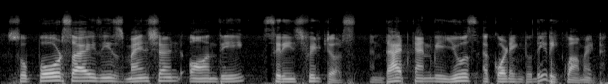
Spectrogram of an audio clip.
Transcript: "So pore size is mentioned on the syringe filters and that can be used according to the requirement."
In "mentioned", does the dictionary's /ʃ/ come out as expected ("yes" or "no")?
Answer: yes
